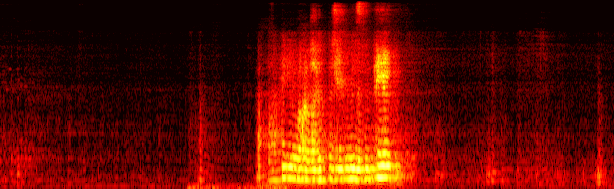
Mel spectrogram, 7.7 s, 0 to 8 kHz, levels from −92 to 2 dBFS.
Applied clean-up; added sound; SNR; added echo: neural mask model DeepFilterNet 3.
